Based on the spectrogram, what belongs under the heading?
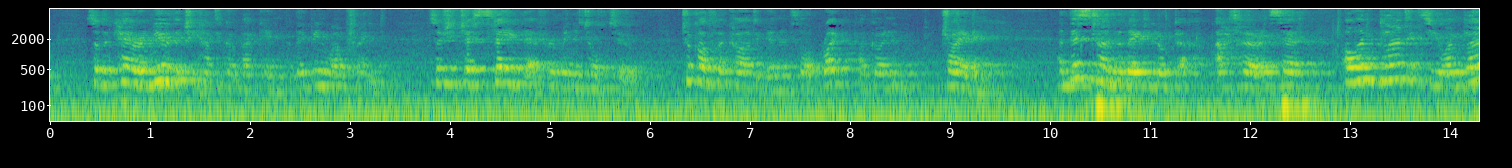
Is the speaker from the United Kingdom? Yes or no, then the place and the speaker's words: yes; Wales, United Kingdom; because I'm Welsh and I don't have that kind of cut glass accent.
